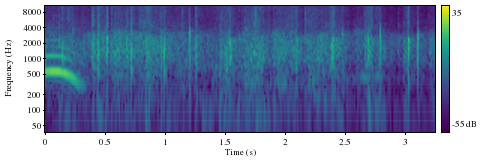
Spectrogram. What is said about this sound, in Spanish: Que siga ese aplauso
